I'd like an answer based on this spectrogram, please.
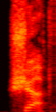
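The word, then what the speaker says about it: Shough: Is it show uh Shook? Shook. That's right. I knew it sounded like a CK at the end. It does not sound how it's spelled.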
